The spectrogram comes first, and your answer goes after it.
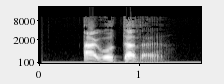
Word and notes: agotado: espagnol

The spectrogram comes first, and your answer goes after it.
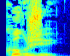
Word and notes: court-jus: French

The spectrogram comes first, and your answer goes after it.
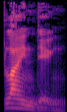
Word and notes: blinding: anglais

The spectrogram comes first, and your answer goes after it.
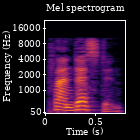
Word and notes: clandestine: anglais

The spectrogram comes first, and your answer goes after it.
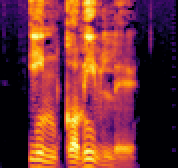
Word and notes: incomible: espagnol

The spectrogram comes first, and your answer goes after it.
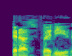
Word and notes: trasferir: espagnol

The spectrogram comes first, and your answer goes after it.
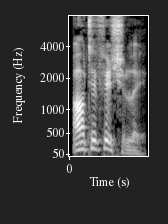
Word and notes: artificially: anglais

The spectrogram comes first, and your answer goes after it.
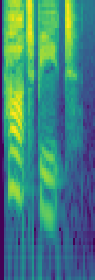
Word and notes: heartbeat: anglais

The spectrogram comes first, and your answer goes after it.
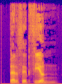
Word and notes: percepción: espagnol

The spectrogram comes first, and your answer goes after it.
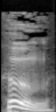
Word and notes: whom: anglais

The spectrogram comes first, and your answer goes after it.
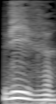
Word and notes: vieux jeu: francais

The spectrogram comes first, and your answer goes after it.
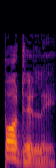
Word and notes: bodily: anglais

